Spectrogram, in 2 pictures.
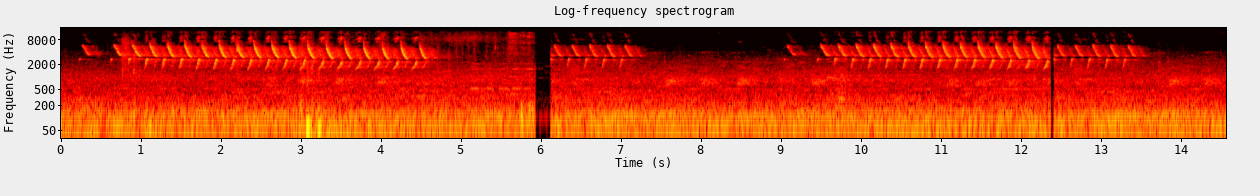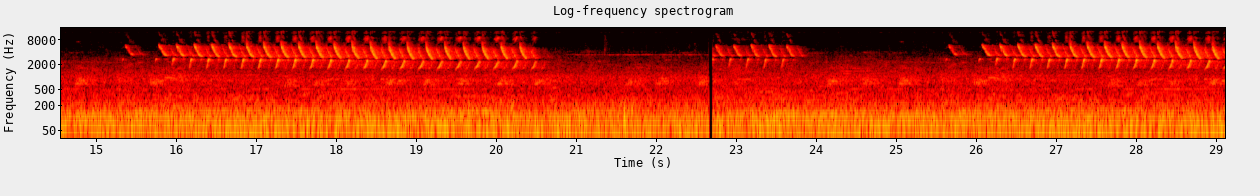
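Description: A bird's rapid trill: phrases of quick, evenly spaced high notes a few seconds long, repeated again and again with short pauses between them.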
